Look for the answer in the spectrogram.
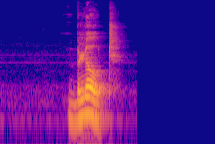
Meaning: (adjective) 1. bare, naked, nude 2. unprotected, uncovered 3. unaided 4. simple, uncomplicated; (noun) 1. nakedness, especially as art subject or in porn 2. alternative form of ploot
- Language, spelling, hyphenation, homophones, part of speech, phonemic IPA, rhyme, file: Dutch, bloot, bloot, blood, adjective / noun, /bloːt/, -oːt, Nl-bloot.ogg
